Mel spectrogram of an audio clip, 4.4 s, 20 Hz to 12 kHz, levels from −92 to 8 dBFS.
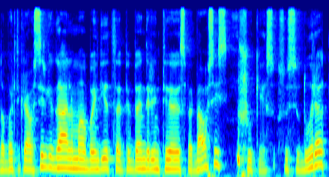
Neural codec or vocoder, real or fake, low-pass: none; real; 9.9 kHz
